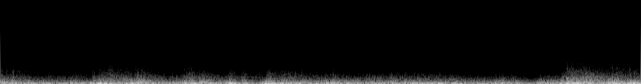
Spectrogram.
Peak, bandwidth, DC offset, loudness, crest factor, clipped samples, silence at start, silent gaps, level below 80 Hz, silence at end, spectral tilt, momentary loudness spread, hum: -8 dBFS; 0.7 kHz; under 0.1%; -32 LUFS; 14 dB; under 0.1%; 0 s; none; -26 dBFS; 0 s; -13 dB/octave; 9 LU; none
